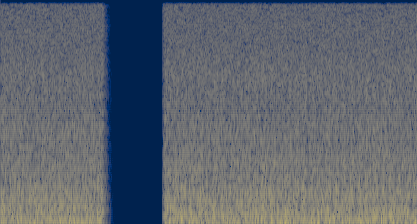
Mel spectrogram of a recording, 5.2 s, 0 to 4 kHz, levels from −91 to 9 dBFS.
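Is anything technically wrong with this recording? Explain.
Yes, there's a call audio freeze in this speech from 1.28 to 2.05 s. Packets were likely held up in transit, so the jitter buffer ran dry and filled the gap with a fading tail, then about 620 ms of silence. Nothing's lost; the speech resumes where it stopped, running about 744 ms late. The narrow sound, with nothing above 4 kHz, fits a G.711 mu-law call path.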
